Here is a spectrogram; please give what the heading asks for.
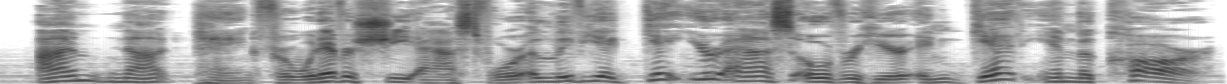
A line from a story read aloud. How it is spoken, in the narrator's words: she screamed in my direction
